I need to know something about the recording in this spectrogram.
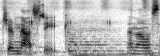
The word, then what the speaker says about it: Gymnastike: And like 3 out of 5 said gymnastique. And I was like, fine, it's gymnastique.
